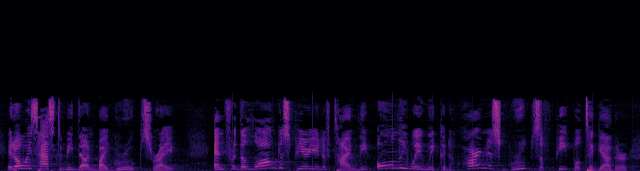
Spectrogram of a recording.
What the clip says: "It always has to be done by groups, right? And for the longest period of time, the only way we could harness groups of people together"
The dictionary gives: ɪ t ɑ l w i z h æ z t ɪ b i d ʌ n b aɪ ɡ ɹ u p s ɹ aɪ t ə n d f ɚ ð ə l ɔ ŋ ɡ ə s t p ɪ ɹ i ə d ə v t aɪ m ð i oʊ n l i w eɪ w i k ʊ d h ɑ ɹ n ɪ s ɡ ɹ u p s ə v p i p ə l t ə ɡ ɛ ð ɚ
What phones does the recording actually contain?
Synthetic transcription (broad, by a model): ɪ t ɑ l w i z h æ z t ɪ b i d ʌ n b aɪ ɡ ɹ u p s ɹ aɪ t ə n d f ɚ ð ə l ɔ ŋ ɡ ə s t p ɪ ɹ i ə d ə v t aɪ m ð i oʊ n l i w eɪ w i k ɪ d h ɑ ɹ n ɪ s ɡ ɹ u p s ə v p i p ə l t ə ɡ ɛ ð ɚ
